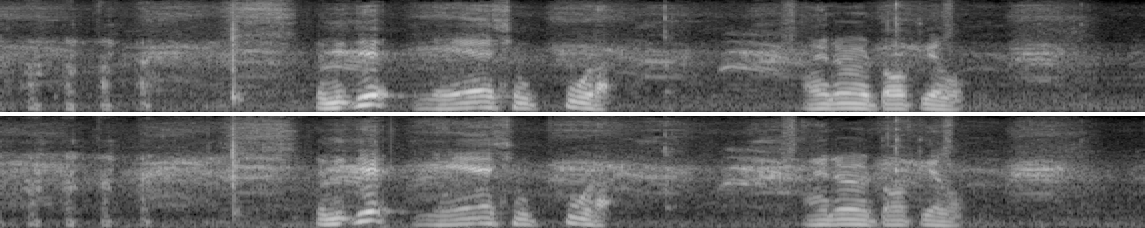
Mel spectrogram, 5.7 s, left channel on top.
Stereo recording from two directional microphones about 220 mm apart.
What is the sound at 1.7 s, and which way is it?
Mantra, 10° left (ahead or behind).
